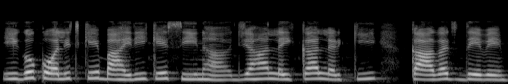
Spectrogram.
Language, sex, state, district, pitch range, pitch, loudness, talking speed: Bhojpuri, female, Bihar, Gopalganj, 230-260 Hz, 250 Hz, -23 LUFS, 155 wpm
